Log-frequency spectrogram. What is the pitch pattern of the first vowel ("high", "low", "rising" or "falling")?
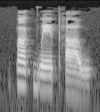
high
